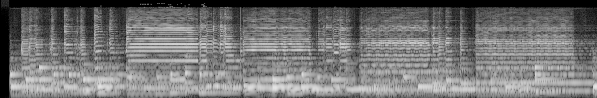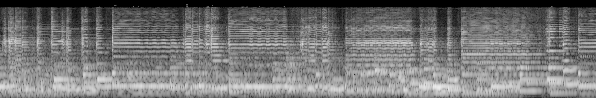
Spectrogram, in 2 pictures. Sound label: Classical Piano and Strings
